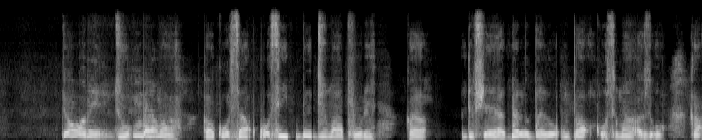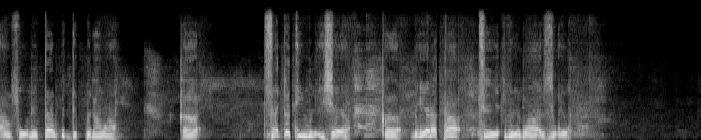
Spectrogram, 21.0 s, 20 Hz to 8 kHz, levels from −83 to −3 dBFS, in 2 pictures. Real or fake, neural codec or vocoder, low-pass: fake; codec, 44.1 kHz, 2.6 kbps, DAC; 7.2 kHz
